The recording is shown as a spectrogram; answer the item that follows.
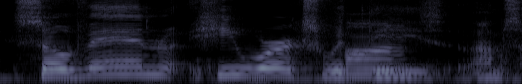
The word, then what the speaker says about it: Van: So Van, he works with Vaughn. Vaughn. It's spelled Van.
